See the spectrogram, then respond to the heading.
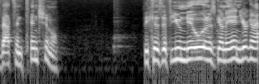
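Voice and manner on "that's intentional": lower, softer, calm reply; soft voice of God. Retold or imitated. God answering the frustrated believer, low and soft.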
